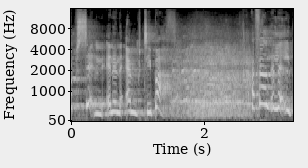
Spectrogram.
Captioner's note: audience laughs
